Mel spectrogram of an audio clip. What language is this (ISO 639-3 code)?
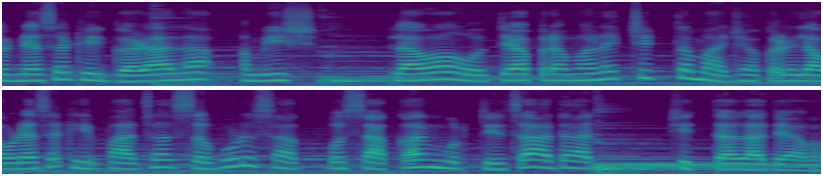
mar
